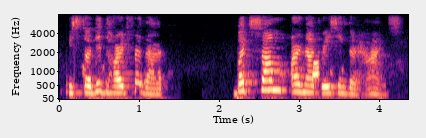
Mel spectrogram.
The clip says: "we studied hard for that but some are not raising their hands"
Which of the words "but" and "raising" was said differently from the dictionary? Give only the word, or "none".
raising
